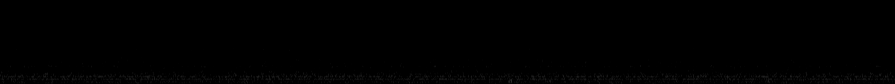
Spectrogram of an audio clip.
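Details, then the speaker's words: Nutone 52-inch friction-drive ceiling fan with a spinner motor conversion, on the solid-state speed control: a steady low electrical hum with a soft whirr under hiss. It is a little noisy, so the owner decides against solid-state control for this fan. "I figured we'd start it up with the control. It's a little noisy. Maybe it is living room quiet. So no solid state control for this one."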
